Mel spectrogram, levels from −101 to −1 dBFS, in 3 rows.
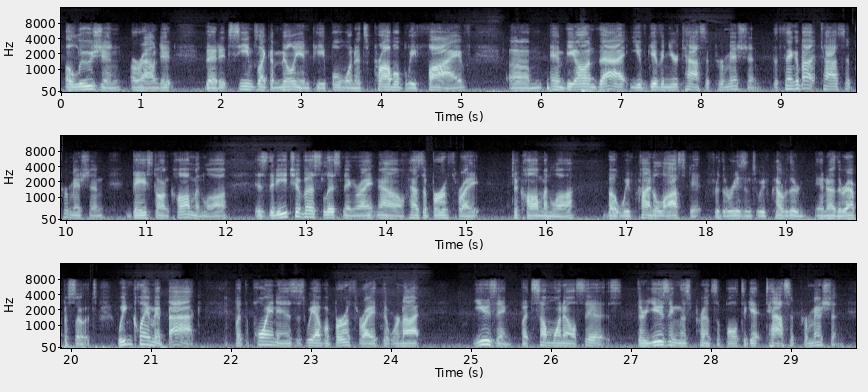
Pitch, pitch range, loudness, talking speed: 110 Hz, 100-125 Hz, -21 LUFS, 180 wpm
